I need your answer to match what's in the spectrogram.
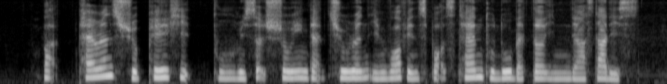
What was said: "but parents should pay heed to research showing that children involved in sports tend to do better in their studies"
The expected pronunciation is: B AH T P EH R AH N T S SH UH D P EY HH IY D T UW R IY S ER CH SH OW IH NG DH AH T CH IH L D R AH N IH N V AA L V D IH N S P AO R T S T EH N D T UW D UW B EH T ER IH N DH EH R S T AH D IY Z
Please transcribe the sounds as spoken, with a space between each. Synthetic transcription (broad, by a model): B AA T P EH R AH N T S SH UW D P EY HH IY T T UW R IY S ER CH SH OW IH NG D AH T CH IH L D R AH N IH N V AA L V IH N S P AO T S T EH N T UW D UW B EH T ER IH N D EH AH S T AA D IY S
